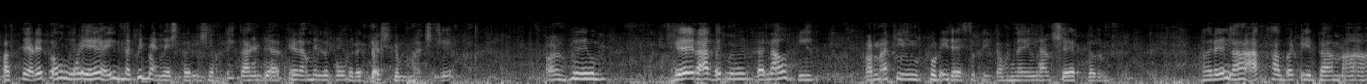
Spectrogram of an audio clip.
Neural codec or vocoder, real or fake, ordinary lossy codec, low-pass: codec, 24 kHz, 1.5 kbps, HILCodec; fake; none; 7.2 kHz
